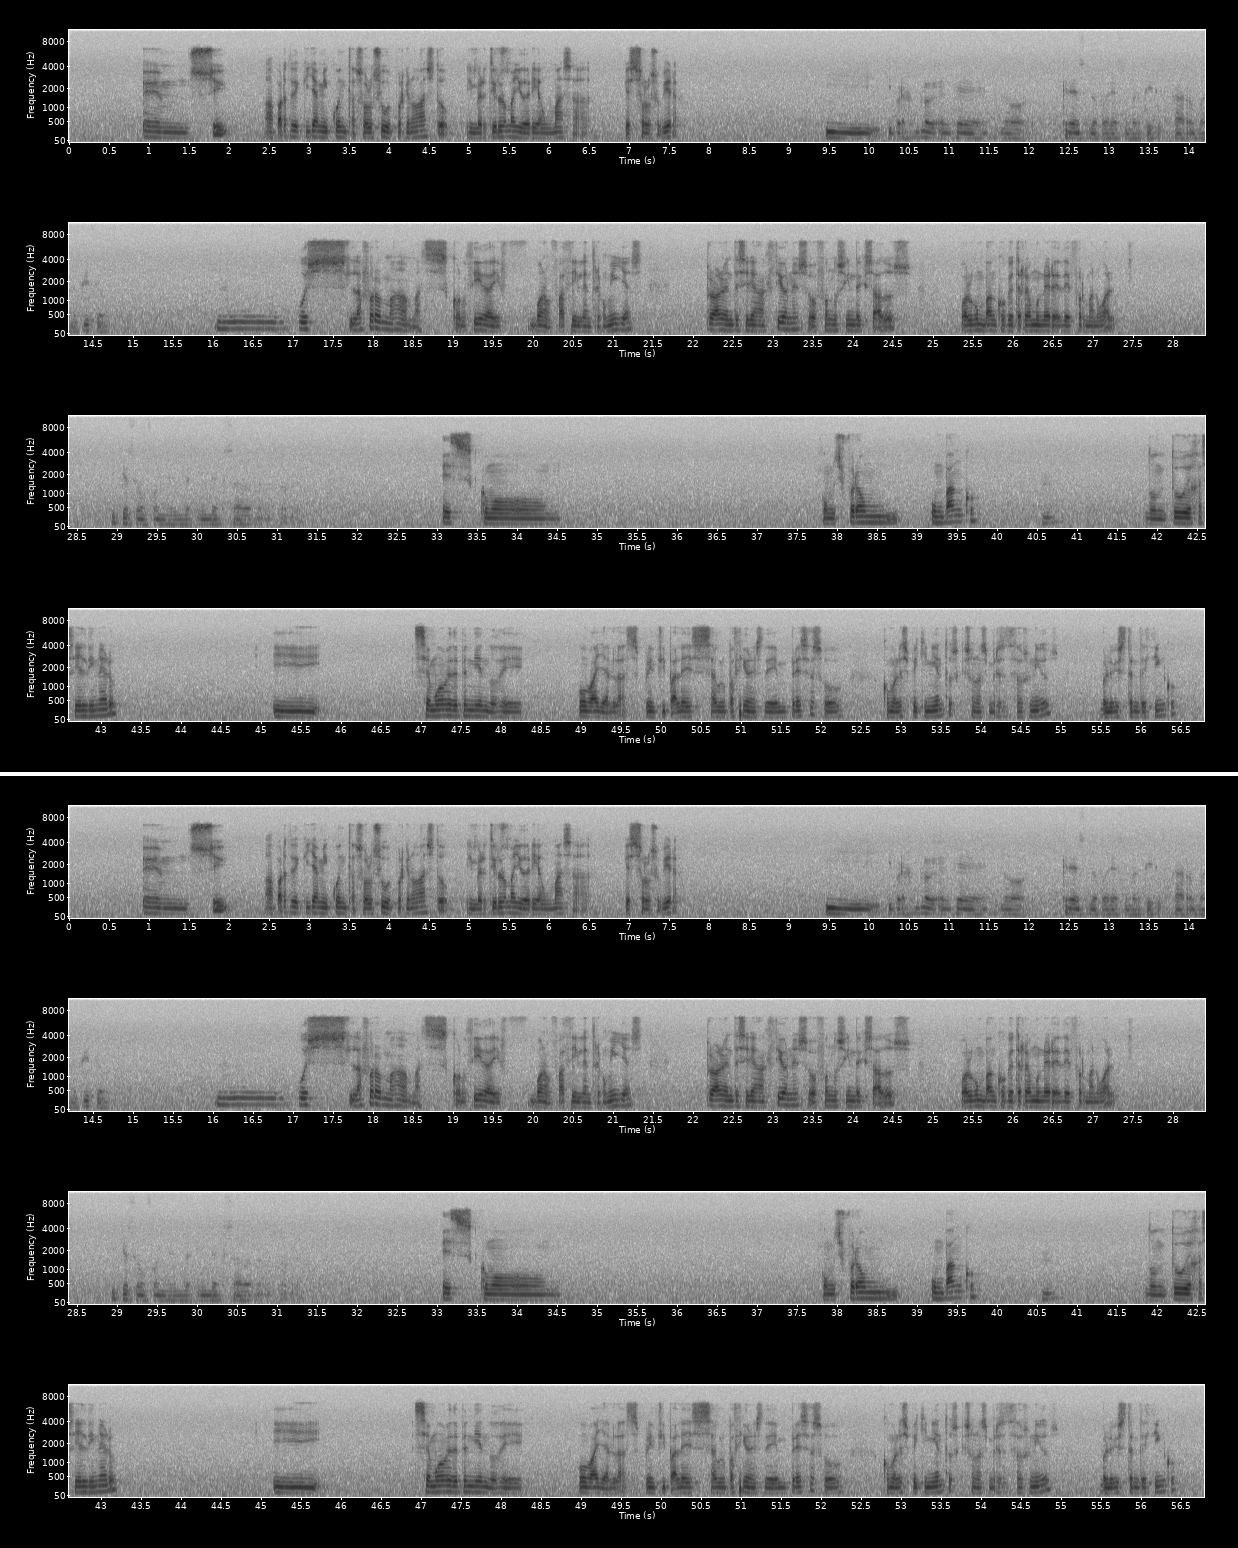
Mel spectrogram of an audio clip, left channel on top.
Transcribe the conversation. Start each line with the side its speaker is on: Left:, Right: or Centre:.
Left: Em, sí. Aparte de que ya mi cuenta solo sube porque no gasto, invertirlo me ayudaría aún más a que solo subiera.
Right: Y, y por ejemplo, ¿en qué lo crees que lo podrías invertir y sacar un beneficio?
Left: Mm, Pues la forma más conocida y, f- bueno, fácil, entre comillas, probablemente serían acciones o fondos indexados o algún banco que te remunere de forma anual.
Right: ¿Y qué es un fondo inde- indexado que no sé lo que es?
Left: Es como, como si fuera un, un banco
Right: ¿Mm?
Left: donde tú dejas ahí el dinero y se mueve dependiendo de cómo vayan las principales agrupaciones de empresas o como el S&P 500, que son las empresas de Estados Unidos,
Right: Mm,
Left: o el IBEX 35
